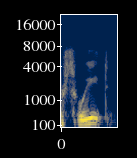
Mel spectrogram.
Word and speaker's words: Sweat: the guy for the nose tackle from Texas sweat so sweet it's pronounced he weighs like three 350 oh talking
